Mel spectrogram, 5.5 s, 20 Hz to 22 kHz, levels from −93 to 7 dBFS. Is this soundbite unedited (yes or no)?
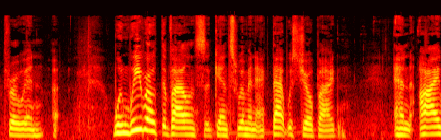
yes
